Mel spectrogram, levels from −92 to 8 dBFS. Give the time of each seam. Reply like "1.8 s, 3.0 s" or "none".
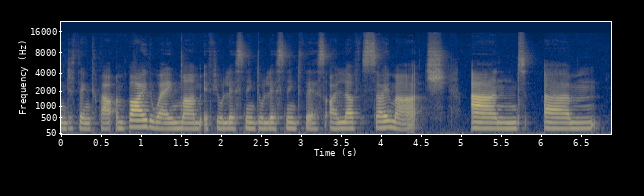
2.5 s, 3.7 s, 5.0 s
